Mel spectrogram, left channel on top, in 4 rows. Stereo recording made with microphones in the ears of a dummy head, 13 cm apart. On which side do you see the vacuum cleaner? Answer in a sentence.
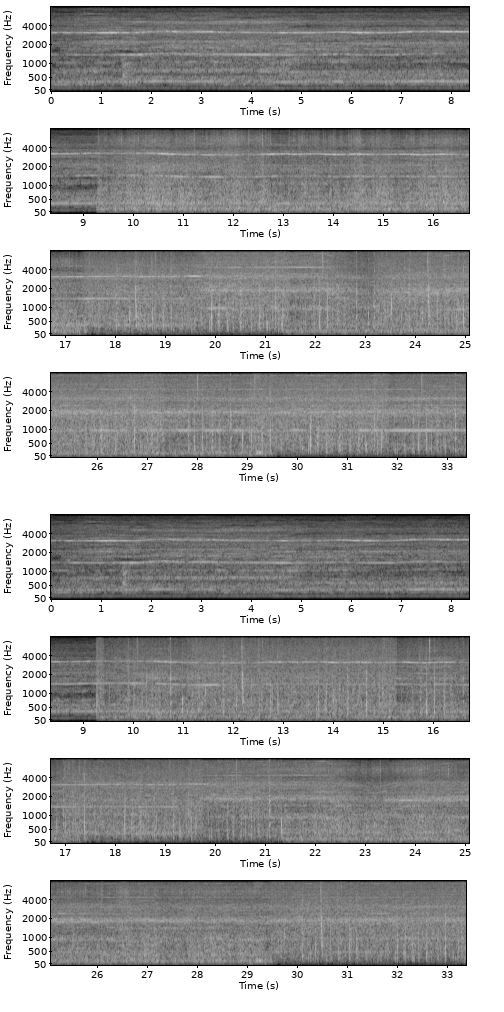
You can hear the vacuum cleaner on the left.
